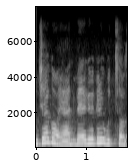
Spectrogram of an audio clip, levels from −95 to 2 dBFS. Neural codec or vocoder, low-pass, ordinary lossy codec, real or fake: none; 7.2 kHz; none; real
